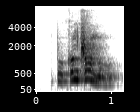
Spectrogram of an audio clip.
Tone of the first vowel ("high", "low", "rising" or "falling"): low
